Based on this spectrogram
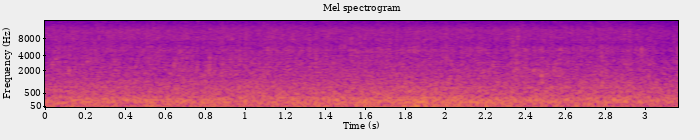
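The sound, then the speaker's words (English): A steady wash of monsoon rain falling in Phoenix, Arizona, a dense, even hiss of drops with no breaks, moderately loud and continuous, with no voices present. “Monsoon season. The time of year where even a few drops of rain can give us reprieve from the sweltering heat.”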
